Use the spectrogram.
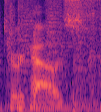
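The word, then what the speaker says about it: Turkuaz: I think it's Turkaus. – Turkaus.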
